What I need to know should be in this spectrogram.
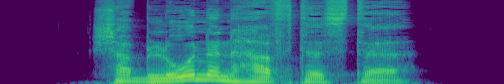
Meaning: inflection of schablonenhaft: 1. strong/mixed nominative/accusative feminine singular superlative degree 2. strong nominative/accusative plural superlative degree
- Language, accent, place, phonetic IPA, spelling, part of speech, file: German, Germany, Berlin, [ʃaˈbloːnənhaftəstə], schablonenhafteste, adjective, De-schablonenhafteste.ogg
